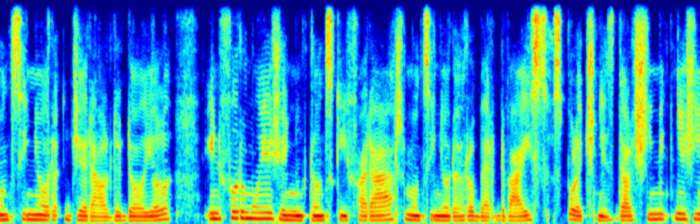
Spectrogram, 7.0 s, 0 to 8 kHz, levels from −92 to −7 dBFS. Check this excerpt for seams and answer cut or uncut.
uncut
